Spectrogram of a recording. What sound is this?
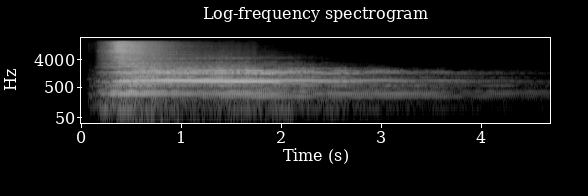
Saw Cutting
Saw synthetically made for cutting
anxious, bass, bones, breathe, circular, creepy, cut, cutting, drama, flesh, ghost, haunted, horror, phantom, saw, scary, sinister, spooky, stress, tension, terrifying, terror, thrill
